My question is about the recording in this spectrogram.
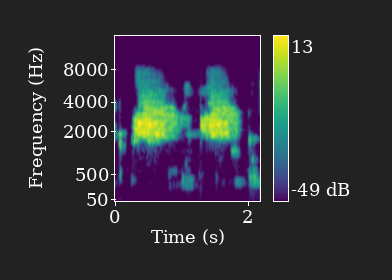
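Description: Two scratchy strokes of a felt-tip marker drawing on paper, each about half a second long, with a short gap between them.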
